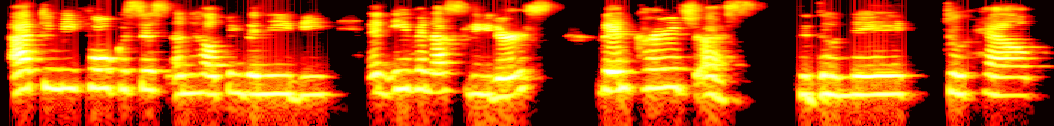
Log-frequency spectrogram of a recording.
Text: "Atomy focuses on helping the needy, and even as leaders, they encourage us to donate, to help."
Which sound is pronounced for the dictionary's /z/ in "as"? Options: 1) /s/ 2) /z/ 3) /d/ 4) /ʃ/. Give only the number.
1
